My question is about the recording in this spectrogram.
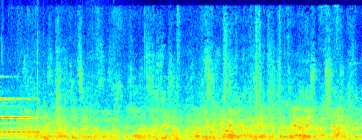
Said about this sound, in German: Ein bisschen laut so eine Kneipe, man muss ja fast schreien. Aber es hört auch keiner zu, es ist ideal, um zu reden.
